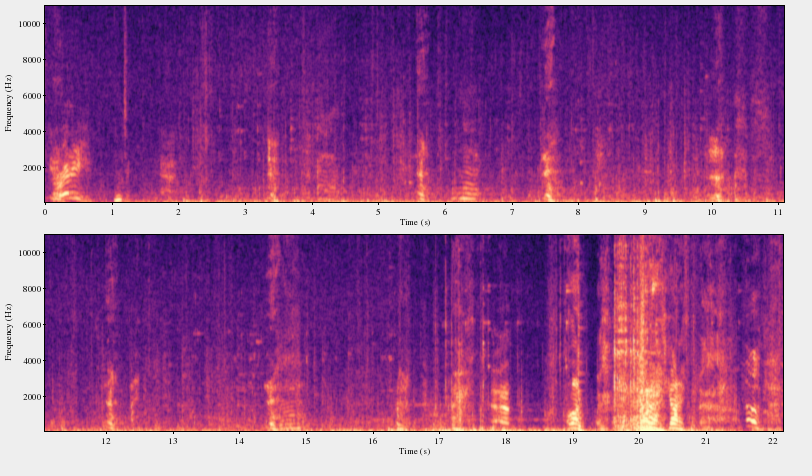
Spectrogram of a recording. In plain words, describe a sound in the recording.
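A heavy wooden cart rolls slowly over stones, its wheels rumbling and creaking.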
